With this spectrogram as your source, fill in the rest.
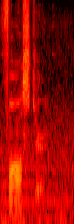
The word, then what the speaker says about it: Foster: I'm Foster. I'll remember that easy because your name rhymes with fossil.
